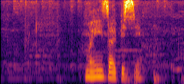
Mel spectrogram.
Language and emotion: Russian, neutral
